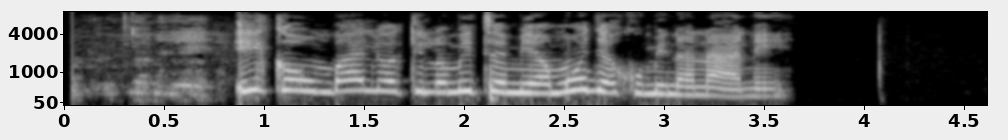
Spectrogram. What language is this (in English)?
Swahili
